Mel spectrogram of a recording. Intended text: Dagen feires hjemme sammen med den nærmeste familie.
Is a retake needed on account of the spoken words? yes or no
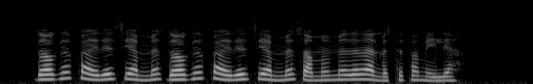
yes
